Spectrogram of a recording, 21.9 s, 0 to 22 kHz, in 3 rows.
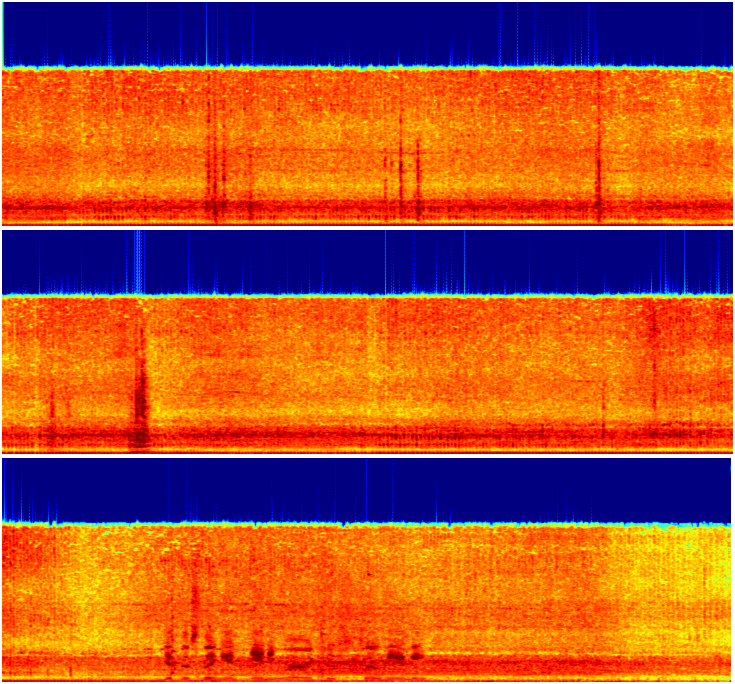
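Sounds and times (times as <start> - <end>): gasoline engine running: 0.0 - 21.9
sharp knocks: 2.0 - 2.8, 3.6 - 4.6, 5.8 - 6.6.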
